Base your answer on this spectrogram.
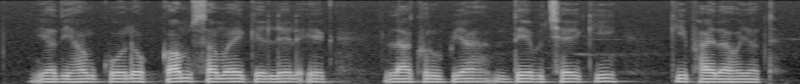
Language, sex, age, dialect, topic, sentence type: Maithili, male, 18-24, Eastern / Thethi, banking, question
